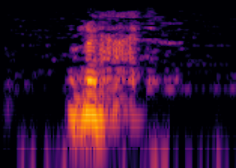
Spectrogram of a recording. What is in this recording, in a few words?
"riht", Anglo Saxon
